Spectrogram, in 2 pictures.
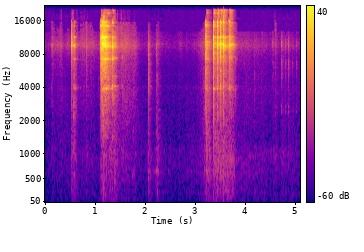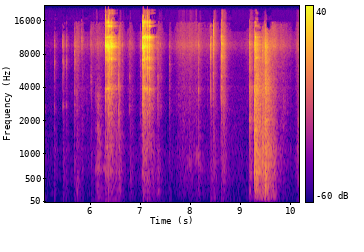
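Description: Socket ratchet clicking in short bursts while working on a Honda CBR600F motorcycle, close and fairly loud, with quiet pauses between strokes and no talking.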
